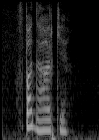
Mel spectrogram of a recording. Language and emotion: Russian, positive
